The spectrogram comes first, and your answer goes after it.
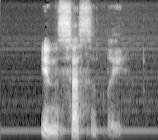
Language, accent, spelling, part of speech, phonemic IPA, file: English, US, incessantly, adverb, /ɪnˈsɛs.ənt.li/, En-us-incessantly.ogg
- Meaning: 1. In a manner without pause or stop, especially to the point of annoyance; not ceasing 2. Immediately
